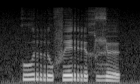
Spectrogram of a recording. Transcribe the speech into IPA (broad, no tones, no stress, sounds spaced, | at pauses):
k u r u f e r ʏ x ɮ ʏ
